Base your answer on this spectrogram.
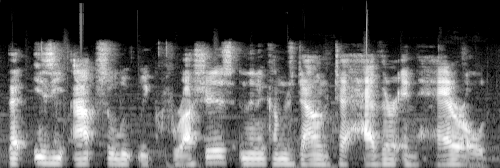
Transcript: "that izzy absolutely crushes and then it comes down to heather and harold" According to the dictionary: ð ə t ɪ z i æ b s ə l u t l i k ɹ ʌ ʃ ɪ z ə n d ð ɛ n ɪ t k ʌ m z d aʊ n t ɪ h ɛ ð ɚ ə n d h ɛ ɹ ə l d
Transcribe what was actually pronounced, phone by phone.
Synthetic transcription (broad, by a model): ð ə t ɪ z i æ b s ə l u t l i k ɹ ʌ ʃ ɪ z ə n ð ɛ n ɪ t k ʌ m z d aʊ n t ɪ h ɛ ð ɚ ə n h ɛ ɹ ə l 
